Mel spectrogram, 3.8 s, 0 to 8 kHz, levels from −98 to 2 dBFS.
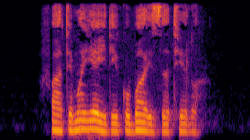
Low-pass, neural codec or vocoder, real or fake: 7.2 kHz; vocoder, 44.1 kHz, 80 mel bands, Vocos; fake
